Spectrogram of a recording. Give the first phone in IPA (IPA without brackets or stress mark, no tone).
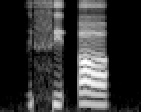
fʲ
